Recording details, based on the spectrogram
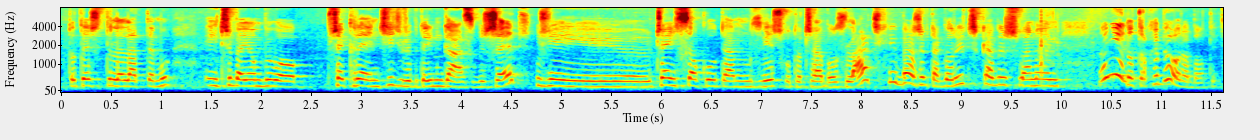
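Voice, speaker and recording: A woman's voice: on the high side, normal speed, slight background noise. An older woman casually reminiscing as a local resident, explaining things step by step in colloquial speech. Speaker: local resident sharing memories.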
